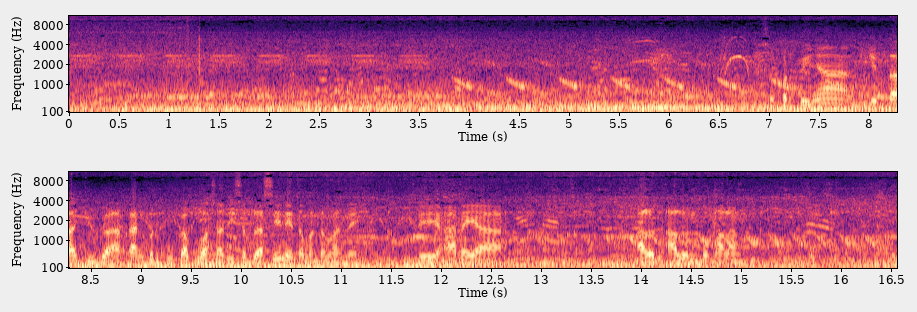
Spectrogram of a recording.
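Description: A toy ride-on car plays a chirpy electronic tune.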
